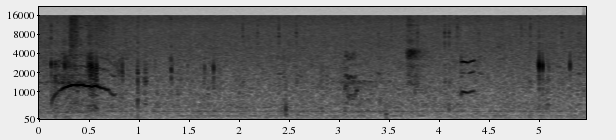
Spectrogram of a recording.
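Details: One-week-old kitten gives a single clear arched meow right at the start. Faint small clicks and a short high chirp follow, against a quiet indoor background.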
